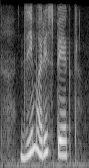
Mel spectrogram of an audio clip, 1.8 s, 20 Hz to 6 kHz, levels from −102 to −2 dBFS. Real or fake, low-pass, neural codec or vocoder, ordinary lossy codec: real; 5.4 kHz; none; AAC, 48 kbps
